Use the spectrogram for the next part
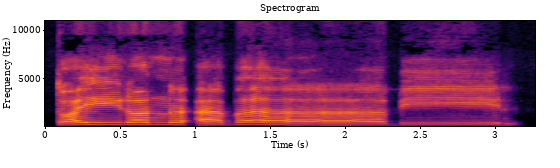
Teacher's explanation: র এর উপরে র এর উপরে তানবিন আছে, রকে পুর করে পড়তে হবে। রর ওপর তানবিন থাকলে র কে পুর করে পড়তে হয়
